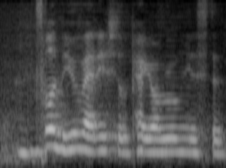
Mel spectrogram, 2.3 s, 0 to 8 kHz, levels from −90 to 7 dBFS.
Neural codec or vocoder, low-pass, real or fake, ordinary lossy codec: codec, 16 kHz, 0.8 kbps, ZipCodec; none; fake; none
